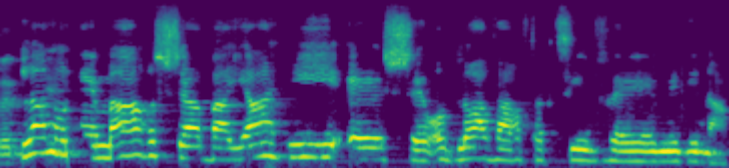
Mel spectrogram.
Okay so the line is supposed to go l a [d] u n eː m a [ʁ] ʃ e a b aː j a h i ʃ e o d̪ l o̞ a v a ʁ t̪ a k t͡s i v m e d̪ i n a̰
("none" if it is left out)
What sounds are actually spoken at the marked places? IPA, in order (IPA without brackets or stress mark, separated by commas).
n, ʁ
